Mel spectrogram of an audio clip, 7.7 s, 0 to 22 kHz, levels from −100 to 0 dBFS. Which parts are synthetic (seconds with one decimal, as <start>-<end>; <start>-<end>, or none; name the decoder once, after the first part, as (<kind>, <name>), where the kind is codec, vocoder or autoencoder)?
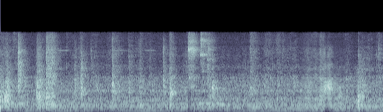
6.0-6.9 (vocoder, WaveNeXt)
